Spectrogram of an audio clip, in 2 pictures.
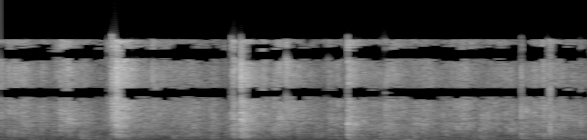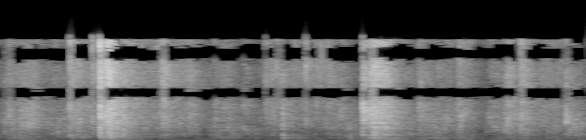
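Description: Gift packaging being handled and opened: rustling and crinkling with scattered sharper crackles, the strongest about halfway through and again near the end.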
